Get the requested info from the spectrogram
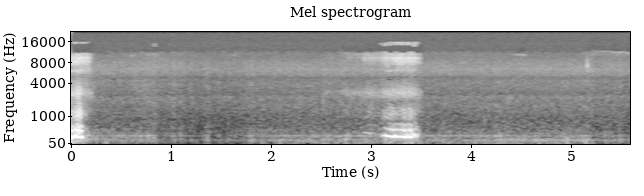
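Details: Egyptian Mau cat asleep, giving one clear raspy snoring breath midway through, preceded by a brief faint snuffle at the start, with near silence otherwise.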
